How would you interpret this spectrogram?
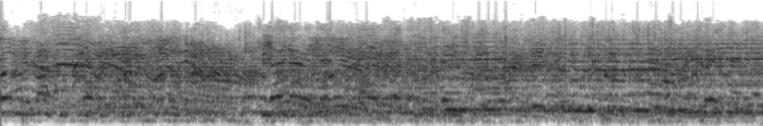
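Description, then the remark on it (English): A mob hooting and jeering in a film scene of Joan of Arc chained to the stake as fire leaps up around her: a dense, steady wall of overlapping voices and shouts, with scattered snickers and laughter, holding loud and unbroken throughout. “With Olga as Joan chained to the stake, the fire leaping up around her, and the mob hooting and jeering until Joan spoke her last words.”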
